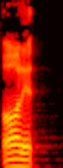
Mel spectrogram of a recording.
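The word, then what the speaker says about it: Onnit: I know you're buddy with Joe Rogan, and I'm not sure if he's already turned you onto this, but his company On It, pronounced On It.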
